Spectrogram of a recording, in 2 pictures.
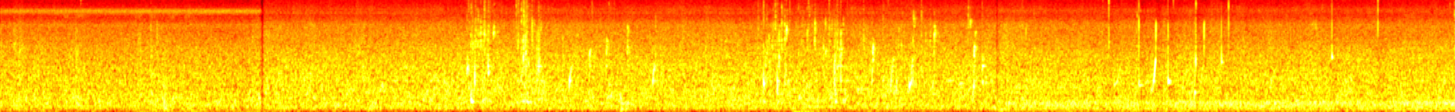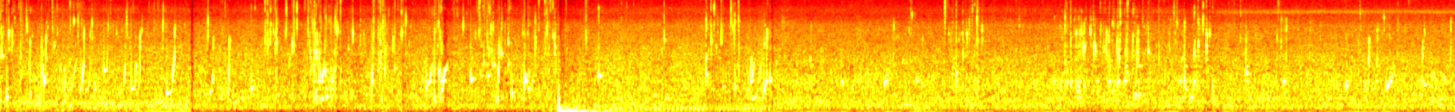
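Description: Water trickling and pouring, with many small clicks and knocks throughout and a low thump about twenty seconds in.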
